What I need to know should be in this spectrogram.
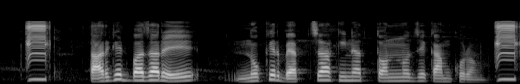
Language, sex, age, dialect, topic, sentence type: Bengali, male, 25-30, Rajbangshi, banking, statement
